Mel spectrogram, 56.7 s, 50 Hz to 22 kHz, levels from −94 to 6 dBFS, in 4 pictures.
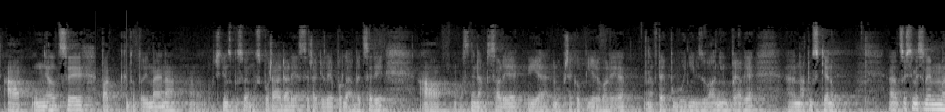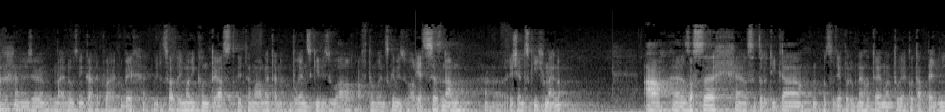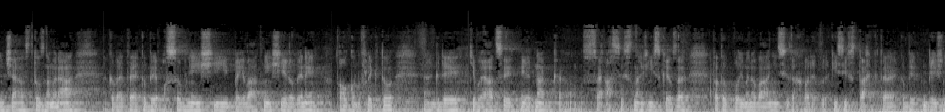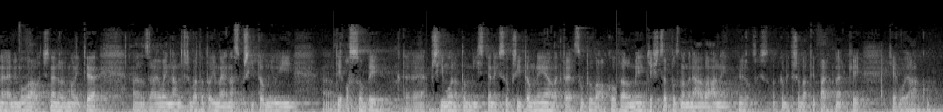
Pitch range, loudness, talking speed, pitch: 95-105 Hz, -25 LUFS, 130 wpm, 100 Hz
